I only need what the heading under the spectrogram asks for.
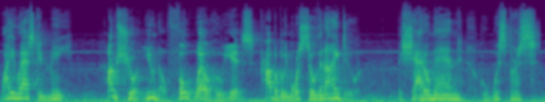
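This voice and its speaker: Paranoid middle-aged man, wildly swinging pitch. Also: big pitch swings, measured pace, soft background music. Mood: suspicious, ominous. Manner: confrontational, swearing, suspicious. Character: paranoid, hostile, foul-mouthed forty-five-year-old homeowner, male. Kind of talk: audio drama acting.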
